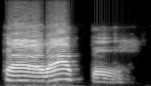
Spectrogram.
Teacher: quando eu pronuncio caráter, a sílaba mais forte é a penúltima, e não a última. Não é caráter, é caráter.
